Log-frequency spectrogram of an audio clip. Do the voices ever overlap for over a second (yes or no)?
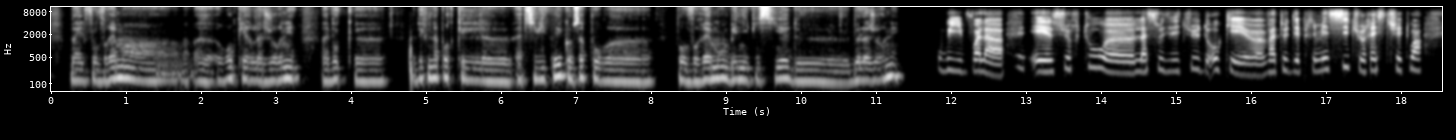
no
